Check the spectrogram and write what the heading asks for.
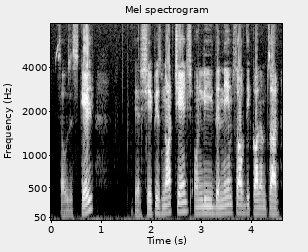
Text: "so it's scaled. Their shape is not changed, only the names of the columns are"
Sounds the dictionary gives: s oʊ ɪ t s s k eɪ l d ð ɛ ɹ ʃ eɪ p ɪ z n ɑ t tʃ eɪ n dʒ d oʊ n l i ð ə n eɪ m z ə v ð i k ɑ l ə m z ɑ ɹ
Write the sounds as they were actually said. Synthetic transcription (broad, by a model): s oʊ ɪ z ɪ s k eɪ l d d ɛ ɹ ʃ eɪ p ɪ z n ɑ t tʃ eɪ n dʒ d oʊ n l i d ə n eɪ m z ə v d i k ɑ l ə m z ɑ ɹ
